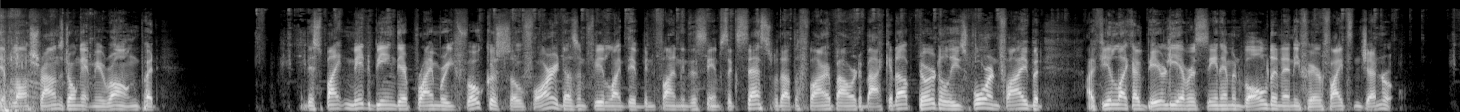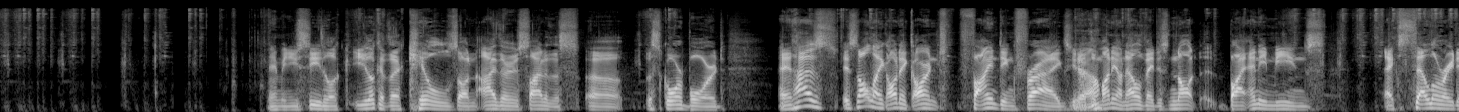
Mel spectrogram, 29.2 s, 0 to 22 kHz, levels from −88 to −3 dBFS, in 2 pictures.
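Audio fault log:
Nothing stood out on listening to the whole clip.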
